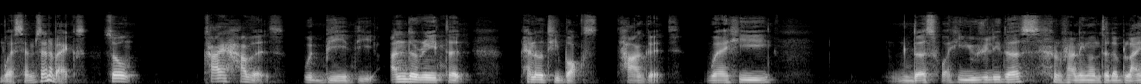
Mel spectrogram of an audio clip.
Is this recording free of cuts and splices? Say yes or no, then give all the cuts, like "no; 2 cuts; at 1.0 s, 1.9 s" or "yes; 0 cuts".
no; 1 cut; at 1.0 s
